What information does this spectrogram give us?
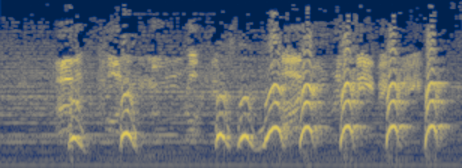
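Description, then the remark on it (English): Snowy, Tintin's dog, barks in a quick, insistent series of about nine loud barks, a few doubled up, with short gaps between them and no one talking. “Oh, sorry, but as you humans never hear what I say, I have to resort to barking.”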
